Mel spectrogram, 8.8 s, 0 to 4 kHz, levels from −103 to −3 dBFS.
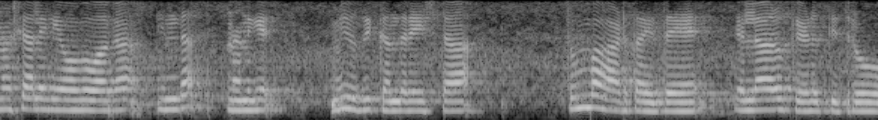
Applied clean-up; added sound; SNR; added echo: none; none; none; none.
